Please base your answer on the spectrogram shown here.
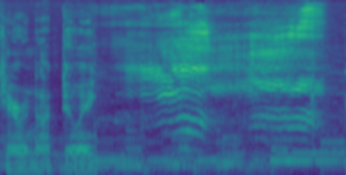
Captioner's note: baby crying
